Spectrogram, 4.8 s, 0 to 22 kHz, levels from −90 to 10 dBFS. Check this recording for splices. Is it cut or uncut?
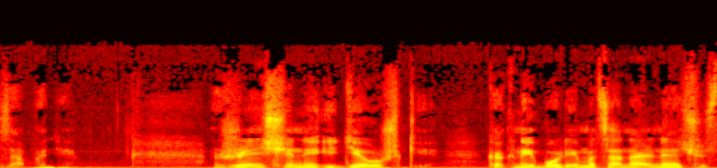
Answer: uncut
